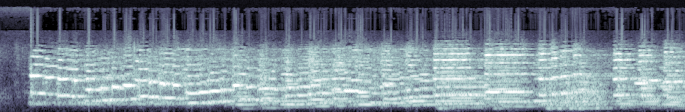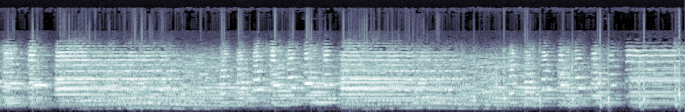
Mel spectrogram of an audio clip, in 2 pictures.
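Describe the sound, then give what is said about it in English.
A loud town alarm bell, rung because the bank was robbed, rings on and on without pause, its bright metallic tones overlapping in a dense, continuous clangor with no voices. “bell was still ringing when Alf and I rode up to Gabe's office.”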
